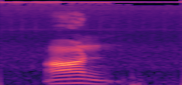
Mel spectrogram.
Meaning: 1. male 2. adult man
- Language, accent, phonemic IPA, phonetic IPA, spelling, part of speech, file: Tamil, India, /ɑːɳ/, [äːɳ], ஆண், noun, Ta-ஆண்.ogg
